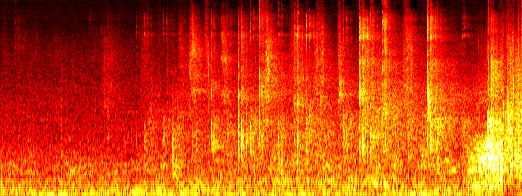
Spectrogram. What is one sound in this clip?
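A table tennis ball clicks back and forth on paddles and the table in a quick rally.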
